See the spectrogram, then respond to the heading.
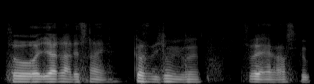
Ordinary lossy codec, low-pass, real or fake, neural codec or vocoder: AAC, 32 kbps; 7.2 kHz; fake; vocoder, 22.05 kHz, 80 mel bands, Vocos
